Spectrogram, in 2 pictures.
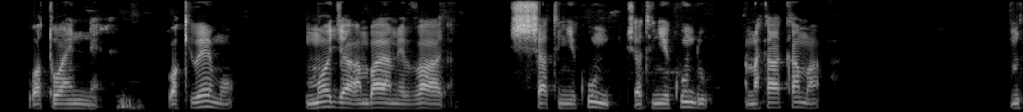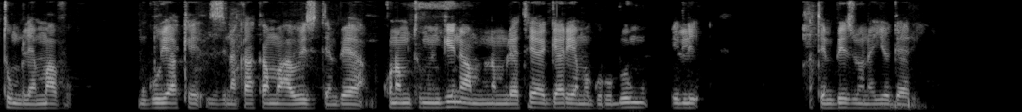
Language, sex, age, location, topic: Swahili, male, 18-24, Wajir, education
